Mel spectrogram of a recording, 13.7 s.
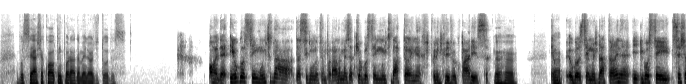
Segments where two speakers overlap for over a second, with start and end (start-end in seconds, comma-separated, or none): none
